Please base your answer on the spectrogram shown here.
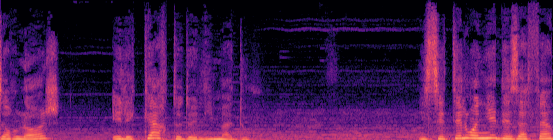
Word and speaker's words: Limadou: Le son R étant inconnu, le nom de famille devient Li, car on ne conserve qu'une seule syllabe. Certaines sonorités étant absentes, Matteo devient Madou. Et l'usage chinois voulant que le nom précède le prénom, Matteo Ricci devient Limadou. Et c'est sous ce nom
